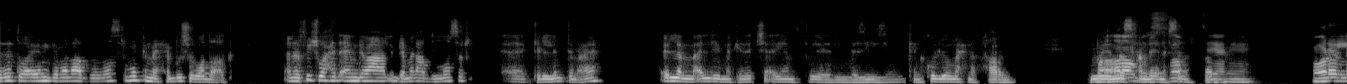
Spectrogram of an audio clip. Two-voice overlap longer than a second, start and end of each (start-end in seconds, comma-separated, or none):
10.9-12.2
